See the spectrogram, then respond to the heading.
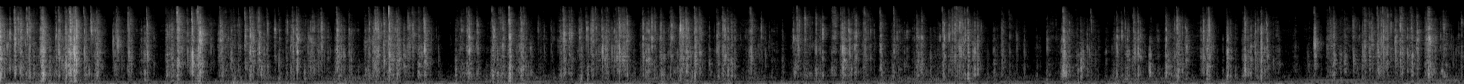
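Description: Fingertips hold, flex and crinkle an empty, torn-open Topps Big Baseball Cards wrapper made of thin, printed plastic. The result is a dense, continuous stream of sharp, bright crackles and rustles that rise and fall in bursts, over a faint steady low hum.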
